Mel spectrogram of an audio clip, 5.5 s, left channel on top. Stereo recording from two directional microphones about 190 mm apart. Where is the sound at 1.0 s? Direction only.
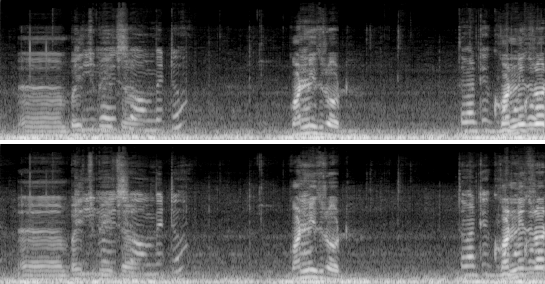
50° left (ahead or behind).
